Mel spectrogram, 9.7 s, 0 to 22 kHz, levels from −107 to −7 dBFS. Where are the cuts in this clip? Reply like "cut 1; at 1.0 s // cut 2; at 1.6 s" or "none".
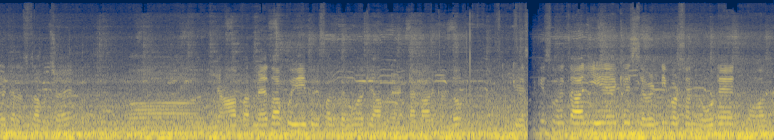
cut 1; at 6.7 s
